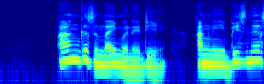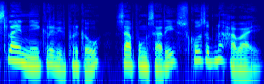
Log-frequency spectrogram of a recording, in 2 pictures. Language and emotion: Bodo, happy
